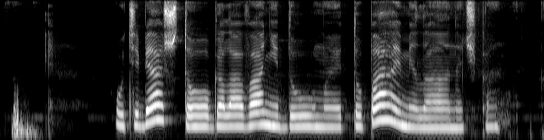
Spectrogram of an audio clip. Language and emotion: Russian, neutral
